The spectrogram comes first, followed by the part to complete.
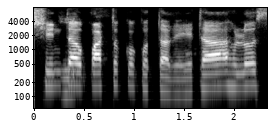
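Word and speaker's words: شين: শিনটা পার্থক্য করতে হবে। এটা হলো সিন আর এটা শিন। এই অক্ষরটি কি হলো? শিন। শিনটা মোটা করে উচ্চারণ করেন।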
